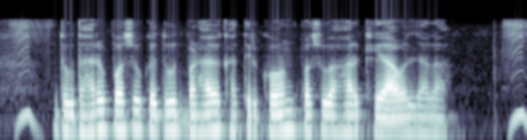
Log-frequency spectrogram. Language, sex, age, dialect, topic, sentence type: Bhojpuri, male, 25-30, Northern, agriculture, question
